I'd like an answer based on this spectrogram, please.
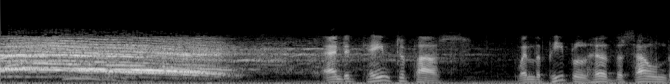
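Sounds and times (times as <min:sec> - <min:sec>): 
crowd of people shouting: 0:00.0 - 0:04.3
speech: 0:03.4 - 0:06.6.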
